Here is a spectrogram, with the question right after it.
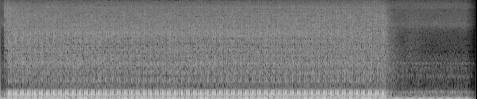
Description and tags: Jack Hammer breaking up concrete (short burst)
A Jackhammer burst breaking concrete...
